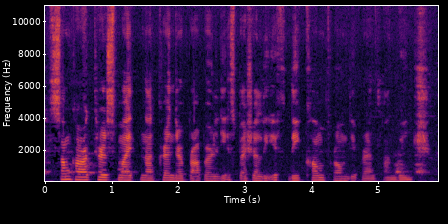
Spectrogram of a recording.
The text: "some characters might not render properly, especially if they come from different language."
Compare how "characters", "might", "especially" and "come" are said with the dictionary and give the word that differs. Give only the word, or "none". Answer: characters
